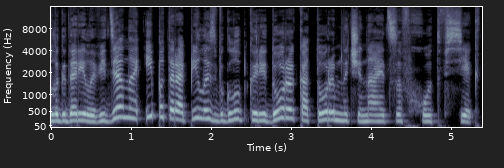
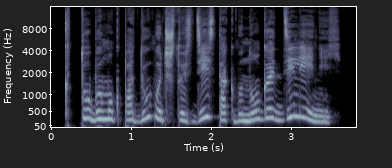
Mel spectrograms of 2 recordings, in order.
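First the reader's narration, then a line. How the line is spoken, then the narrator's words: Muttered. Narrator (Russian): пробормотала Ведяна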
